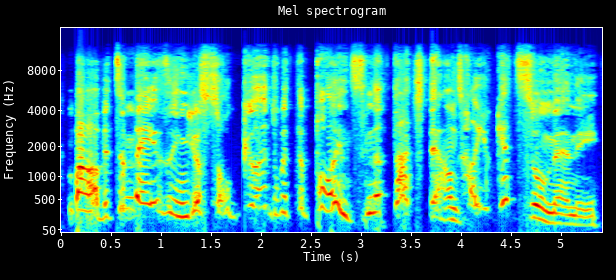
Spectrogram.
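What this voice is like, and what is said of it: Imitated voice with Polish accent. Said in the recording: “I should have done it in my normal ... voice, though ... Is much that a like, Polish accent? ... Oh, yeah, that's my Polish accent. ... Very accurate. ... It's not good.”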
